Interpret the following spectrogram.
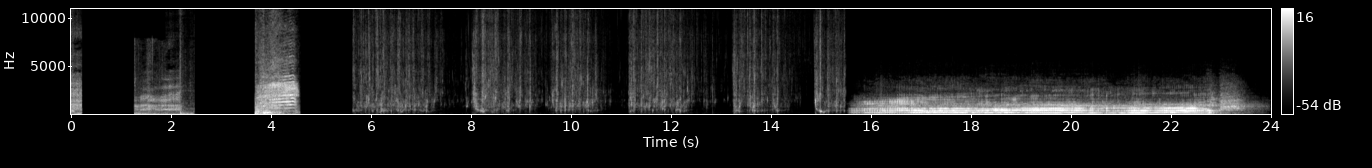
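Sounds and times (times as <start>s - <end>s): trickling water-like noise: 5.6s - 15.6s.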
